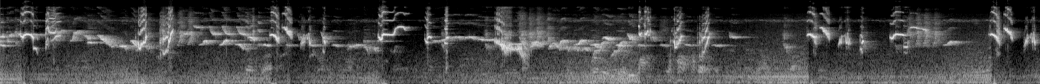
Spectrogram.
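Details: Displaying oriental magpie-robin (semi-Cililin) singing continuously with tail spread, a dense, varied stream of whistled warbles, buzzy squeaks and sharp high chips, nearly without pause for ten seconds.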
